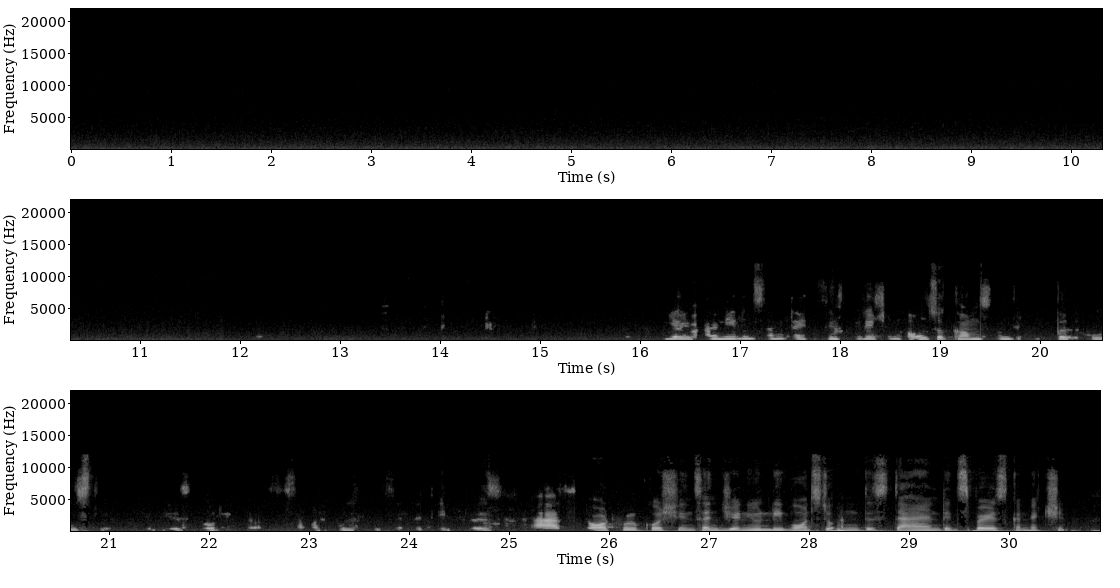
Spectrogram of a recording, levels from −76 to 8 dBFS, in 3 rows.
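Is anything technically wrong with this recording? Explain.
Yes. Faint scraps of a second voice come through at 14.0–14.07 s, 14.45–14.55 s, 17.94–18.02 s and 21.73–21.78 s, roughly 20 to 30 dB under the main speech. This is other-side voice leaking through, likely loudspeaker echo that the echo canceller failed to fully remove from the microphone.

From 15.65 to 18.97 s and again from 19.44 to 26.16 s, the main speech repeatedly sinks, by as much as about 20 and 25 dB, for roughly 3 and 5 seconds in total. This is speech suppressed in double talk: with both sides talking at once, the canceller likely treated the talker's own voice as echo and turned it down along with the leak.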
